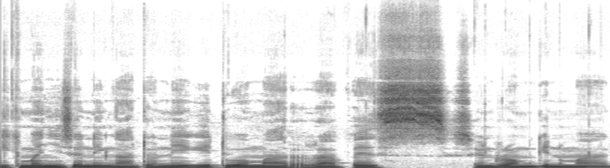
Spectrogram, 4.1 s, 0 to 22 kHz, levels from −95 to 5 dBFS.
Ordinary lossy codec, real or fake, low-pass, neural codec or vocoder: none; real; none; none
